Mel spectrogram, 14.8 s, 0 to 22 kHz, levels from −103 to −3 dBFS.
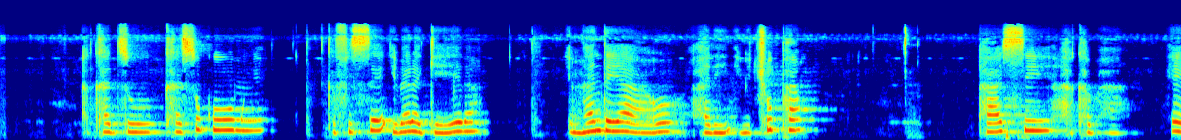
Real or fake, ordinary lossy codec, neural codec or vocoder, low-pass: real; MP3, 64 kbps; none; 10.8 kHz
